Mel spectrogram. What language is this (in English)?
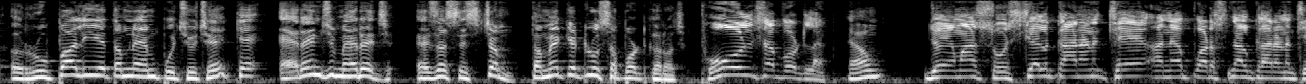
Hindi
